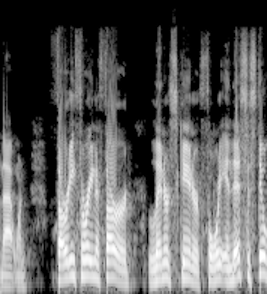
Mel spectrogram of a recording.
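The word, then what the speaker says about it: Lynyrd Skynyrd: this is actually a 33 and a third pronounced Leonard Skinner this is not the 45 RPM is discontinued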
